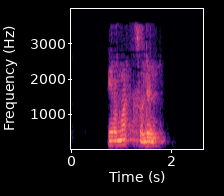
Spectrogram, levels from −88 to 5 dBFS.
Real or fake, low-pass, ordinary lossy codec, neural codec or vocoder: fake; 3.6 kHz; AAC, 16 kbps; codec, 16 kHz in and 24 kHz out, 1.1 kbps, FireRedTTS-2 codec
